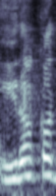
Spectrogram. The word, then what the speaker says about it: Iroko: Iroko, am I saying that right? Iroko Dance Company. Iroko. Now, can you spell it out for us?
